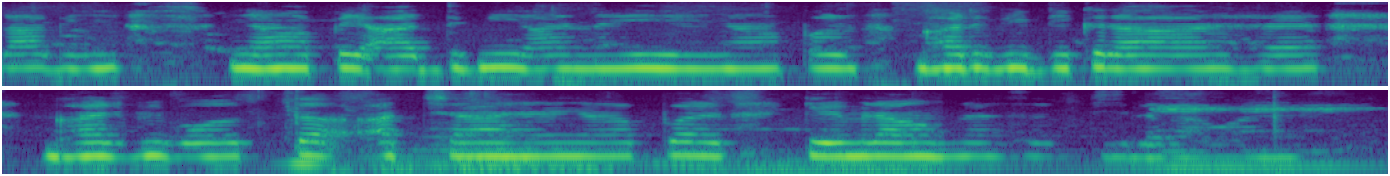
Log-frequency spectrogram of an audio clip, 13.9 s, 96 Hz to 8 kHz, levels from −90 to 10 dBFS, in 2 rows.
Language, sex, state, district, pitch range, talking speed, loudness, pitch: Hindi, male, Bihar, Samastipur, 245-250 Hz, 125 wpm, -21 LUFS, 250 Hz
